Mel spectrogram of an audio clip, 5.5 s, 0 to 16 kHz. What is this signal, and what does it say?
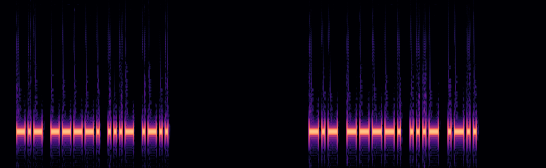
Morse code, heard as a keyed tone, about 36 wpm, 700 Hz. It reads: K9VL K9VL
